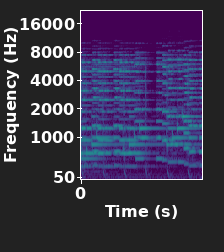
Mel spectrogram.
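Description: A mobile phone ringtone plays alone, a bright electronic melody of quick repeating notes that rings out steadily and fairly loud, with no voices.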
